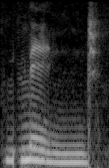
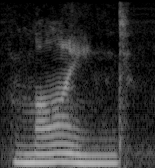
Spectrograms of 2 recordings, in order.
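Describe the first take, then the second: First: The vowel is a short i sound. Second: The vowel is a long i sound. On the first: The speaker calls it wrong. "Doesn't really sound right" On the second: The speaker calls it right. "So I think it sounds right when I say mind"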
